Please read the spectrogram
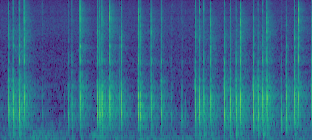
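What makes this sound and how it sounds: A small round black hollow plastic makeup compact is held and tapped with long painted nails. The result is a quick, irregular run of sharp, dry clicks with a hollow mid-range tone, some in fast double and triple bursts, with almost no ring after each one.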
